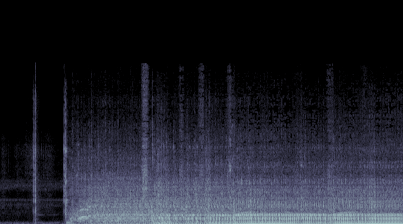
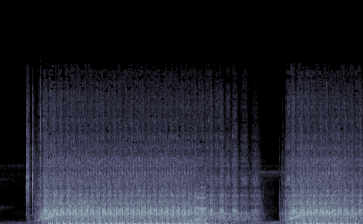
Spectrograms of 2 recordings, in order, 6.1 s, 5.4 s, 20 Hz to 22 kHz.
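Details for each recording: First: 1992 EZ-GO golf cart, 2-cylinder Robin engine that sat 16 years outdoors, started with starting fluid: cranks briefly, catches about a second in and settles into a steady low chugging idle with no stumbling and no smoke; normal idle. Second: 1992 EZ-GO golf cart, 2-cylinder Robin engine that sat 16 years outdoors, test-spinning with the ignition wire hooked up: fast, regular cranking with pauses, never firing, sparking only at first; cranks but no start, owner suspects the CDI is bad.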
